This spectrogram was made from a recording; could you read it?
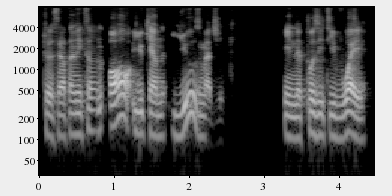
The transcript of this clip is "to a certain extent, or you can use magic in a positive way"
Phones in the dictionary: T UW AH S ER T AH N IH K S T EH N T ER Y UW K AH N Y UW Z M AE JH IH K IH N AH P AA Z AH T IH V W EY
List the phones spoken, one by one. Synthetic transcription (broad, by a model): T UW AH S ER T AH N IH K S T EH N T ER Y UW K AH N Y UW Z M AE JH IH K IH N AH P AA Z AH T IH V W EY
